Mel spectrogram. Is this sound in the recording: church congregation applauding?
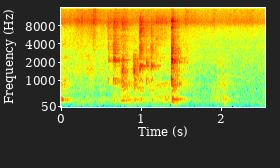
no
